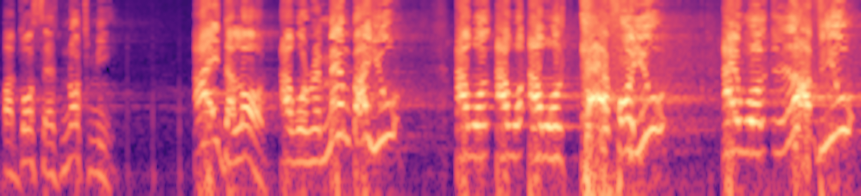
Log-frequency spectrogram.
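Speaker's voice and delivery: loud, high, building sermon shout; preaching. Acted. Pastor proclaiming God's words to congregation. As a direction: proclaim God's promise at full force. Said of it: "I'm preaching".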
